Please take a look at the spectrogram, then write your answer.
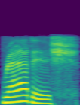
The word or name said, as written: radish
